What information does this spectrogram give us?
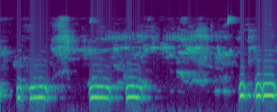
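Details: A male and female Great Horned Owl pair trade deep, soft hoots in short rhythmic bursts, the two voices slightly different in pitch, over faint higher bird chatter.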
